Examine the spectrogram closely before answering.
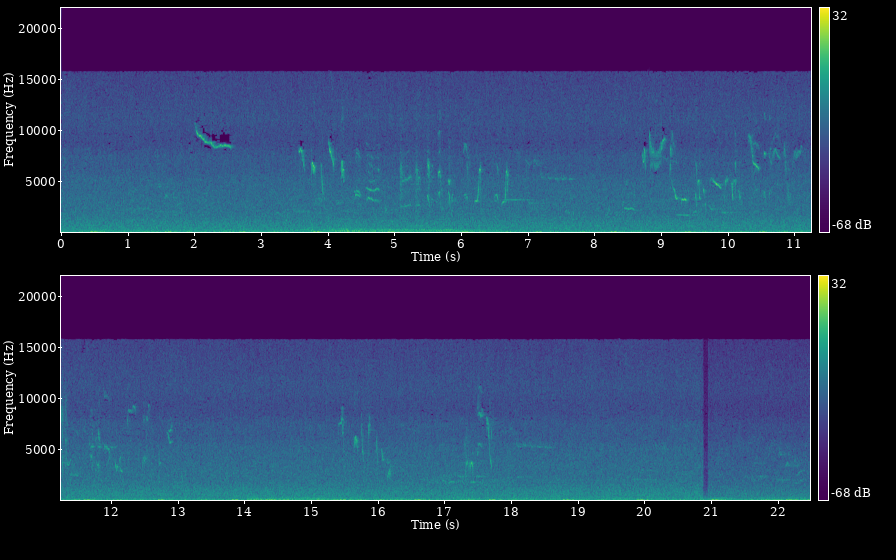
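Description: A shallow stream rushes and splashes steadily over rocks outdoors.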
